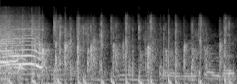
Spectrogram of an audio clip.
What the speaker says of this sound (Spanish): Quiero pedirle un aplauso para el profesor Varela.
